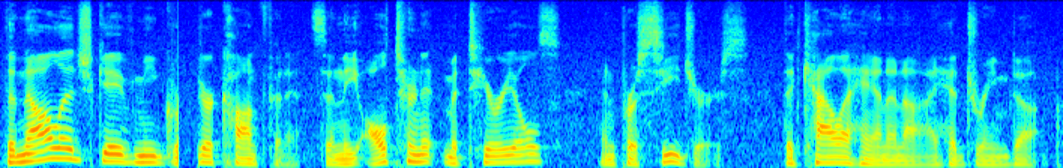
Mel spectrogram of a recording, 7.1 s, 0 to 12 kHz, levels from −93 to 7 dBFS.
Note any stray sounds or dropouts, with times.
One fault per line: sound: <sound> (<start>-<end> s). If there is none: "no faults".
sound: dropout (1.2-1.3 s)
